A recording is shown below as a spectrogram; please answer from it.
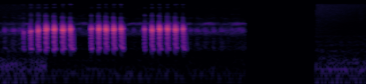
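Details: Tokyo Daruma pond frog males, inflating vocal sacs on both sides of the face, give rapid pulsed croaking bursts to court females at rice paddies during the April–July breeding season.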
